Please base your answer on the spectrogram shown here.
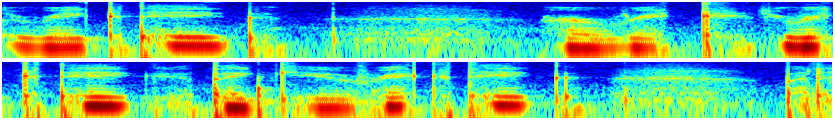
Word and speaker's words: richtig: in German, but it's like Rigtig is how it's spelled, Rigtig, or Richtig, thank you, Richtig, but it's very fun to say, Richtig.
